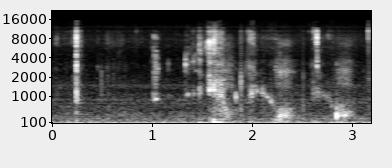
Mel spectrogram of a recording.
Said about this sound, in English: I'm going to eat a cookie right now. Let's see how this sounds on the radio. Let me see. Hold on.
